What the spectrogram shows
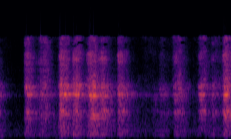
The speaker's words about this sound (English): sorry, the, the heater, I don't know if you That's can hear that. That's a unique sound. I can. okay, yeah. That's the heater. We have PU, the way the storm is, it's like a, um, what's it called? A radiator, right?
